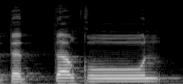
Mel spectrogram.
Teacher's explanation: چھوٹی مد منفصل، یا الگ ہے، اولیل الباب الگ ہے. لعلکم تتقون، قاف موٹا ہے آخری لفظ کے اندر، تتقون.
